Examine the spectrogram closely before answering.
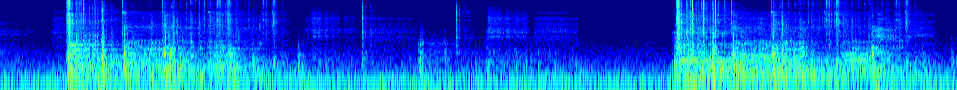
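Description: Metal discs grind and click as they turn.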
